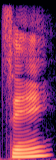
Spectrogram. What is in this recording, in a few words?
"zenn9", taiwanese syllables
